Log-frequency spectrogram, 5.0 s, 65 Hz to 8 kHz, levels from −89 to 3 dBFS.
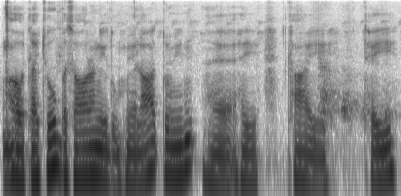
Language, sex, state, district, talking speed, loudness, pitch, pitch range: Mizo, male, Mizoram, Aizawl, 155 wpm, -18 LUFS, 100 Hz, 95-110 Hz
